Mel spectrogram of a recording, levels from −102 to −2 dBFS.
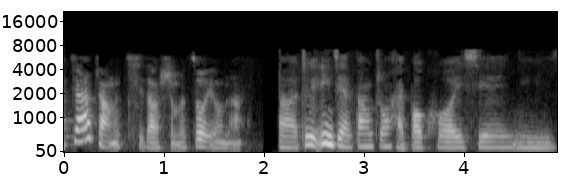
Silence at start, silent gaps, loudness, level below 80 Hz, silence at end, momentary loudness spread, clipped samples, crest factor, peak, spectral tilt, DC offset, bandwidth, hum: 0 s; 2.00-2.08 s; -35 LUFS; -74 dBFS; 0 s; 14 LU; under 0.1%; 18 dB; -16 dBFS; -6.5 dB/octave; under 0.1%; 7.4 kHz; none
